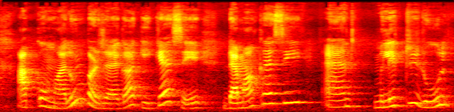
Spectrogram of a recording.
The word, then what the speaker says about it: coup: Democratic rulers हैं इनको कू कर दिया था। अब वापस COUP, पी साइलेंट रहता है, इसलिए प्रोनाउंसिएशन कू होगा।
